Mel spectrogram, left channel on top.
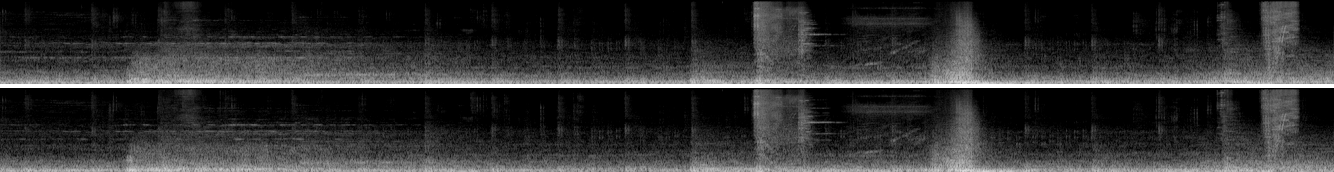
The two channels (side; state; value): both; normal; correlation 0.40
